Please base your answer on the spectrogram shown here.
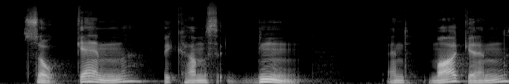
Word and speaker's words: morgen: For example, in morgen. When the E becomes silent, it would be something like morgen.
